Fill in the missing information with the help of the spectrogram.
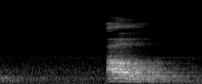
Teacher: When the sound ow is produced, lips are neutral for a and close fully rounded for the second element o.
